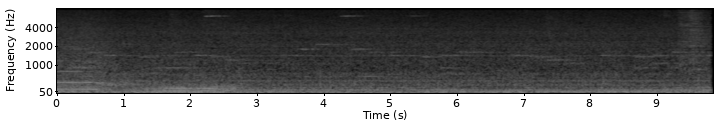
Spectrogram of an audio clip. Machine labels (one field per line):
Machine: fan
